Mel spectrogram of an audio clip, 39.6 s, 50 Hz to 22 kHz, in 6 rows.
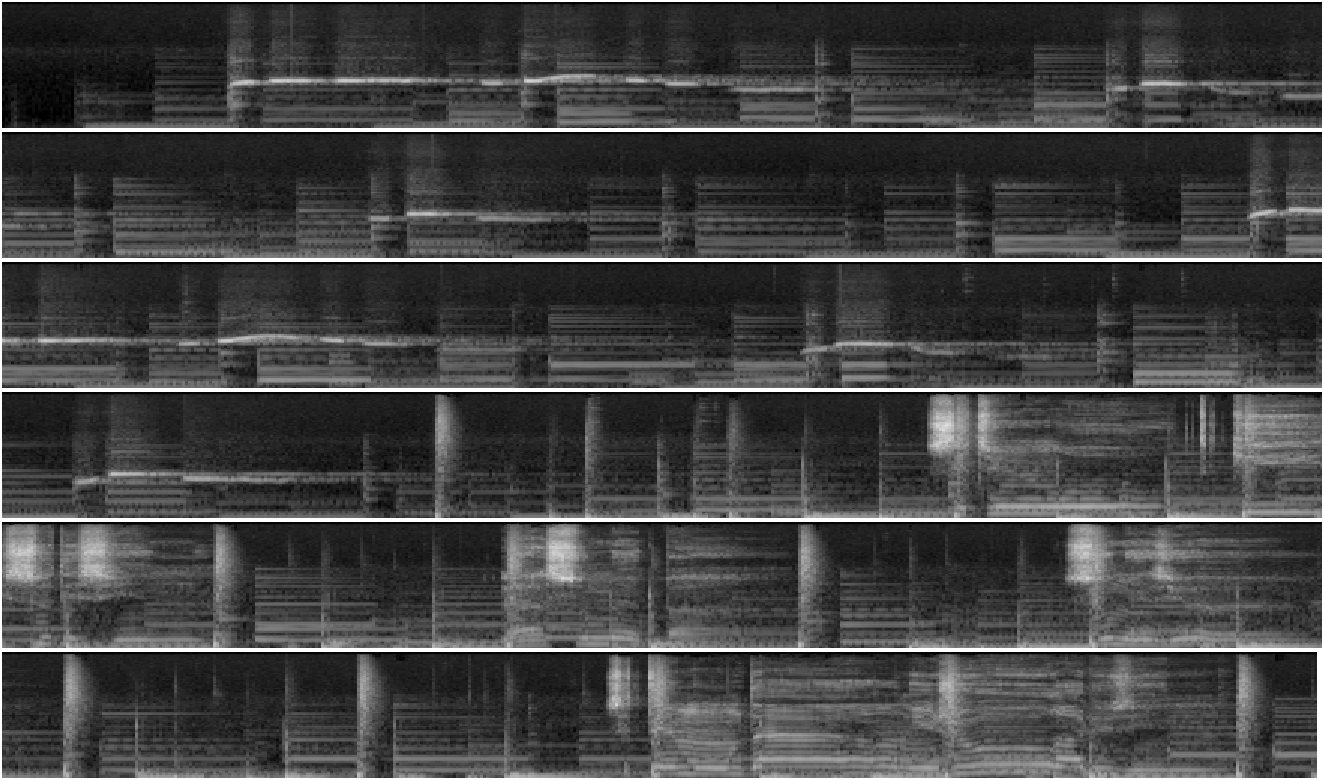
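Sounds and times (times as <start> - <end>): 
bright whistled melody in a song: 1.1 - 4.8, 5.4 - 7.8, 8.4 - 10.2, 12.8 - 16.0, 17.1 - 19.3, 20.0 - 22.2
steady rhythmic musical backing with bass notes: 22.0 - 39.5
speech: 24.7 - 25.2, 26.4 - 27.5, 29.1 - 30.2.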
